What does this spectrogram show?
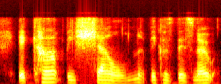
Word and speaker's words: Seun: saying, "It's actually pronounced Siobhan." And I give them little tips. It's like saying shell with an N on the end.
